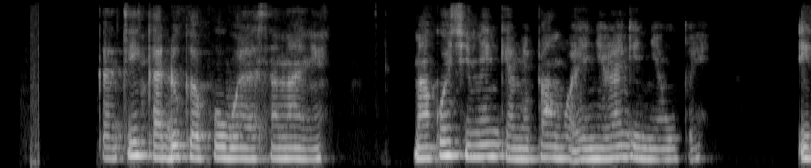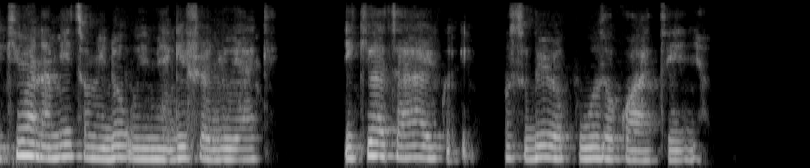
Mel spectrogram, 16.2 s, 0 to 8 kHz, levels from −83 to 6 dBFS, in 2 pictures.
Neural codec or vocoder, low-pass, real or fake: codec, 16 kHz, 8 kbps, FreqCodec, smaller model; 7.2 kHz; fake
